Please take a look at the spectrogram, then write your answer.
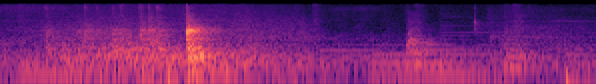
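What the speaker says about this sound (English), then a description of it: "We'll just rotate that drum a couple of times to make sure that it does turn the" A Whirlpool dryer drum turned by hand with its belt fitted over the motor pulley, giving a sliding, scraping rumble with one sharp clack and a few softer knocks at close range.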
